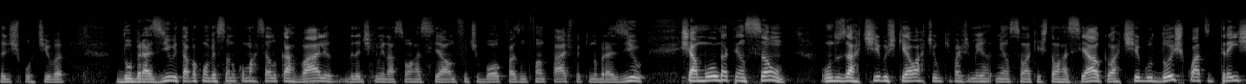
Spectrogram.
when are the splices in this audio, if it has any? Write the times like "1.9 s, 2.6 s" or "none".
3.5 s, 5.3 s, 6.8 s, 7.2 s, 9.6 s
